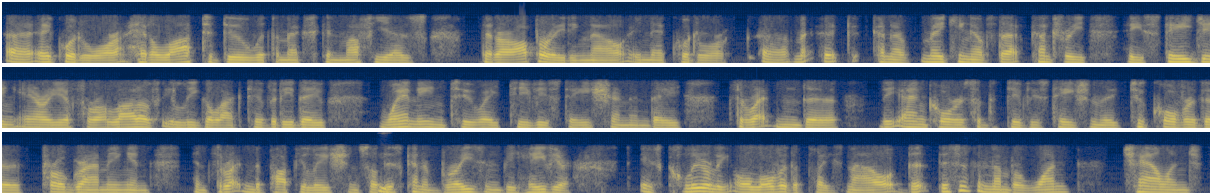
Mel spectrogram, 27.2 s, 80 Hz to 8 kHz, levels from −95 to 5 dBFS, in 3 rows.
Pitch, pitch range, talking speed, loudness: 125 Hz, 120-135 Hz, 180 wpm, -16 LUFS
